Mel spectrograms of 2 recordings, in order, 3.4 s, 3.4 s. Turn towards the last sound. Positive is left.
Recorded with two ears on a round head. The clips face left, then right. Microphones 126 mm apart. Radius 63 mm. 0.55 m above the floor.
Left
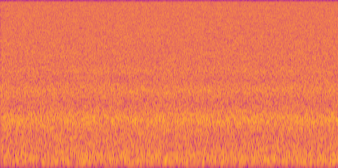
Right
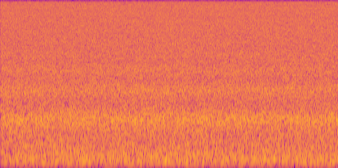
No sound to turn to.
